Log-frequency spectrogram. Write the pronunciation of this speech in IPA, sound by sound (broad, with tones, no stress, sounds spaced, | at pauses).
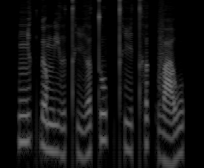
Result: ɲ ə˦˥ k̚ ɗ ə˧ m j ɨ˨˩˦ t̪ʰ i˨˩˦ ə̯ t̪ u˦˥ p̚ t̪ʰ i˧ t̪ʰ ə˦˥ k̚ v a˨˩˦ w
